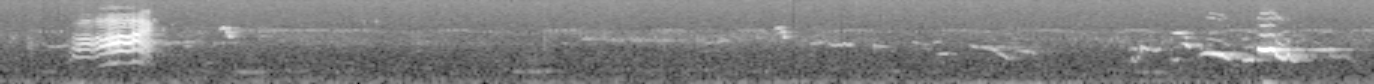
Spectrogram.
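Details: Eurasian golden oriole with a harsh, cat-like rasping screech at the start, a few scattered soft notes, then a brief run of fluty whistles near the end.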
